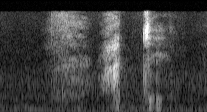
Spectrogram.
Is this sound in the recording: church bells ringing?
no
